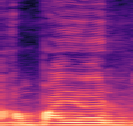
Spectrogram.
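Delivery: usual speaking voice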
